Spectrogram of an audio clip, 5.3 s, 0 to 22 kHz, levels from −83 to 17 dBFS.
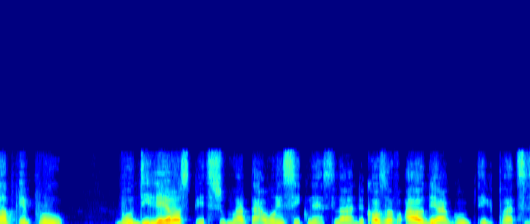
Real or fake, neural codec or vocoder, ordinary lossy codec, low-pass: fake; codec, 16 kHz in and 24 kHz out, 0.6 kbps, FocalCodec, streaming, 4096 codes; none; 7.2 kHz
